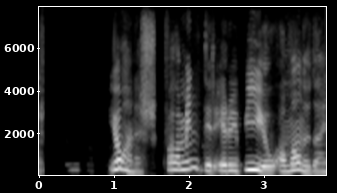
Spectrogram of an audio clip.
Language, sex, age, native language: Icelandic, male, 12, Icelandic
